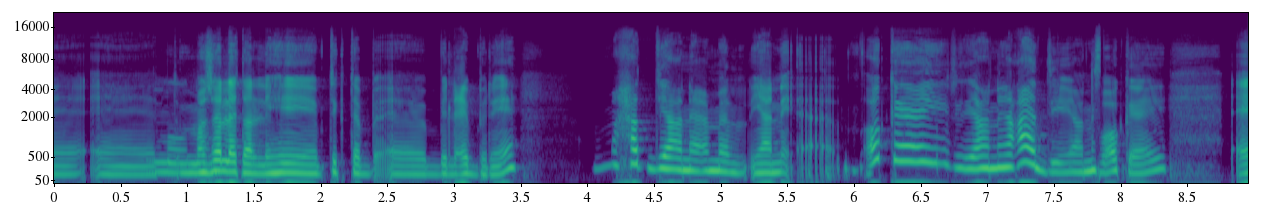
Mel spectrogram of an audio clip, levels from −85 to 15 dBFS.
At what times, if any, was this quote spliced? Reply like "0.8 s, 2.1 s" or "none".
1.4 s, 7.8 s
